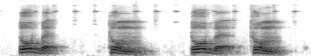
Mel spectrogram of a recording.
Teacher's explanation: Kataballahu lakum tubtum. Jadi mengucapkan dhamma itu dimoncongkan tub.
